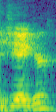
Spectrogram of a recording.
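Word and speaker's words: Jaeger: the name of the jager down here as well as the specific room logo would i say jager yes it's german so you you pronounce it like a y i did it's awful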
